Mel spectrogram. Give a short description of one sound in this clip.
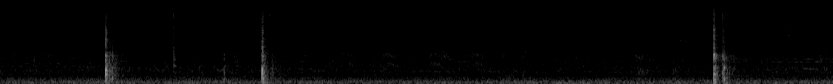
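Boots stamp sharply on hard ground a few times.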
